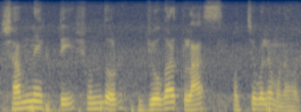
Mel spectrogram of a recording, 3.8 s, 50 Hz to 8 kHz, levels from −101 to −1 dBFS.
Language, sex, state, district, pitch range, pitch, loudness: Bengali, male, West Bengal, Jhargram, 120-150 Hz, 135 Hz, -21 LUFS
